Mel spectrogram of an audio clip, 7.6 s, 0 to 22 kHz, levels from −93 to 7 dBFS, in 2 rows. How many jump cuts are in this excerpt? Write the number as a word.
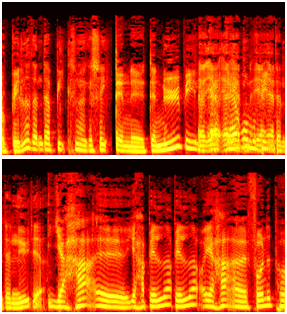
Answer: four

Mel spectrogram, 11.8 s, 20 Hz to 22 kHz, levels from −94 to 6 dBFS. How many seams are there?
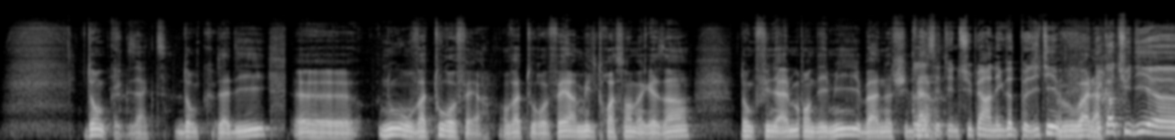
five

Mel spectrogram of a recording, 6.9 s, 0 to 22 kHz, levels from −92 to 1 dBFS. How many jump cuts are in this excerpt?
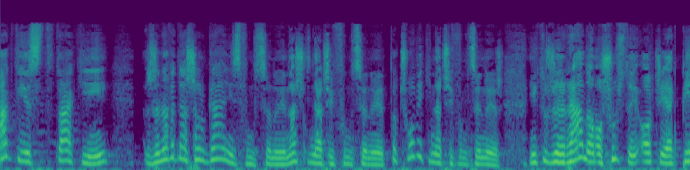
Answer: five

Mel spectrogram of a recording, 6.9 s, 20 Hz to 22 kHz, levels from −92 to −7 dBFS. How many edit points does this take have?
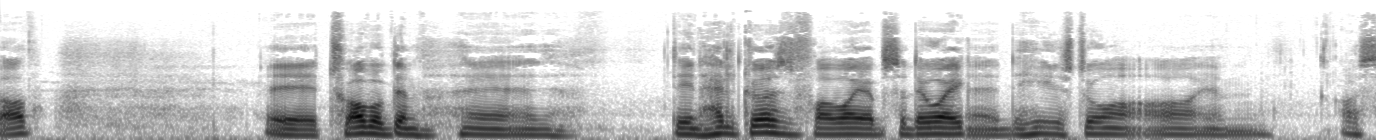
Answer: four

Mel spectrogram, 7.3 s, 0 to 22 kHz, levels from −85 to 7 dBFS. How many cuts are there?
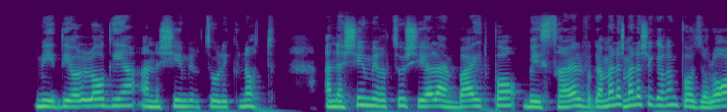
one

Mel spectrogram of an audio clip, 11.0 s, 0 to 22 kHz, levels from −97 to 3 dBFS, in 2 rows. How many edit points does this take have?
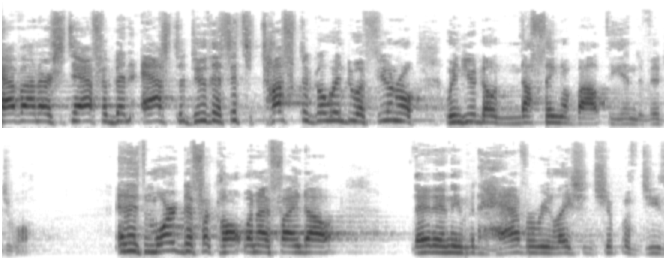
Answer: two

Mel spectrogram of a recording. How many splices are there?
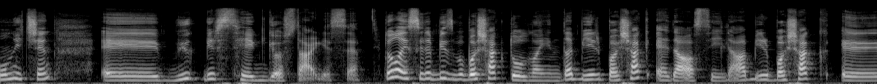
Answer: one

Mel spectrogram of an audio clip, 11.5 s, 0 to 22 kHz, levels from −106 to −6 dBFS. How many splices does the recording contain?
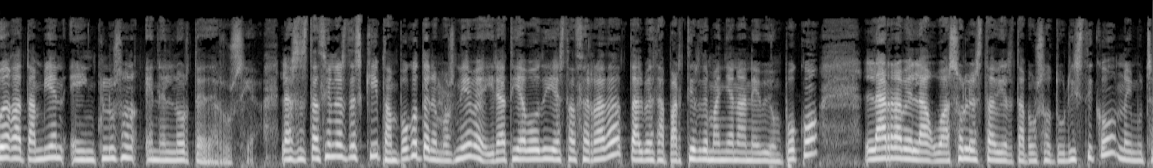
three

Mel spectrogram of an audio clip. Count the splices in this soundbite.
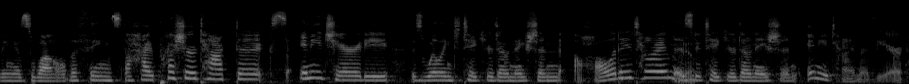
five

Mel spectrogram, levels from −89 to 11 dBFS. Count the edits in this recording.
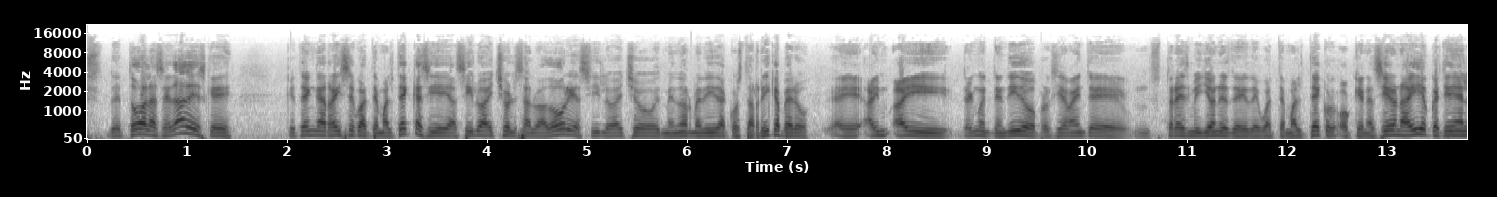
one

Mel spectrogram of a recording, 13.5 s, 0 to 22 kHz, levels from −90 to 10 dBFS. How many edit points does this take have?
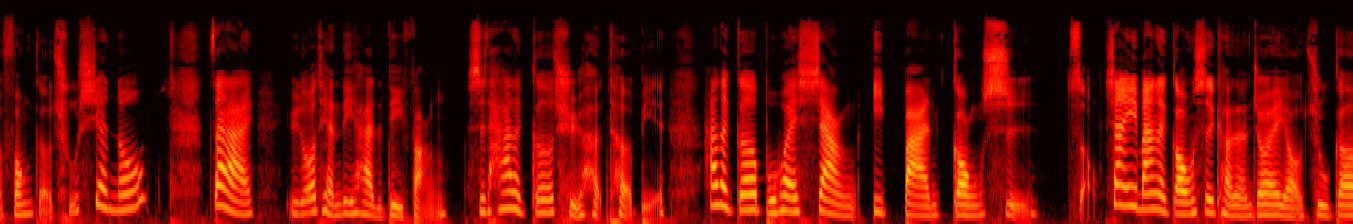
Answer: one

